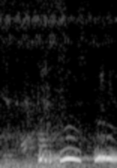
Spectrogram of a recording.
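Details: Part of a phrase from a spotted dove that had a wing broken by a shot and now sings at home: short flickering notes, one smooth arched coo, then the start of a longer coo.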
